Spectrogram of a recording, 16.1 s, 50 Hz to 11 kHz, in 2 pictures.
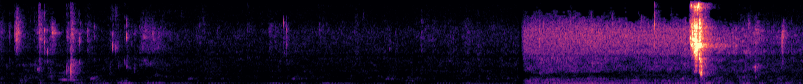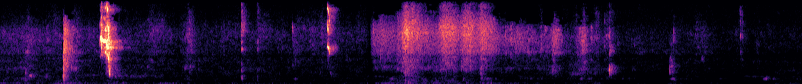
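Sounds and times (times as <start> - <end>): monkey squeaks: 6.9 - 7.2, 9.0 - 9.2
rustling: 11.8 - 14.2.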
